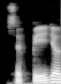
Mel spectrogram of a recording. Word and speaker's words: cepillo: Aqui, vamos supor que esse LL ele é referente ao LH do português. Porém, a nossa pronúncia seria cepillo.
